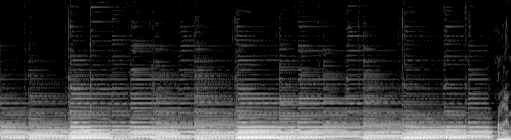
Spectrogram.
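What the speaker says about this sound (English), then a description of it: "When I'm not palm muting and I have my hand up like this," Acoluctic guitar strummed openly without palm muting, playing the intro to a song: ringing sustained chords with repeated strums, close and clear, no talking.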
